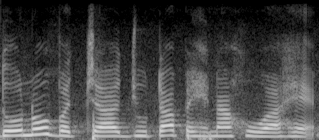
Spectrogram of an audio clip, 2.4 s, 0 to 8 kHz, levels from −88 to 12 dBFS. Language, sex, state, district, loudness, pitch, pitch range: Hindi, female, Arunachal Pradesh, Papum Pare, -11 LUFS, 255 Hz, 245-270 Hz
